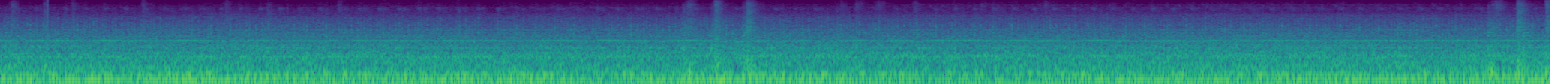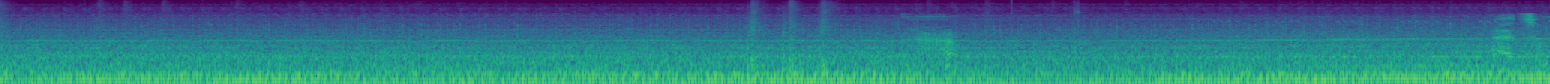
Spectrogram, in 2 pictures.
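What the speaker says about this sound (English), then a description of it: "Listen to that diesel engine roar." A diesel locomotive engine in the train simulator game Derail Valley drones steadily and heavily under power, a continuous low rumble with faint clanks, while a voice talks over it.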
